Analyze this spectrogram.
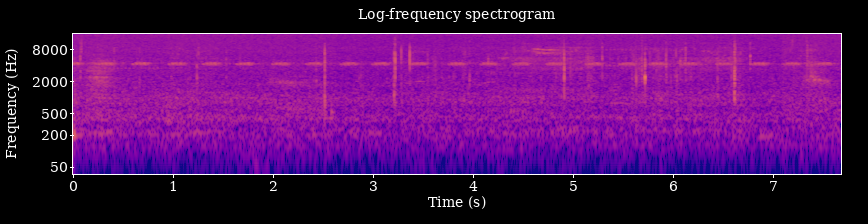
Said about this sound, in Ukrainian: ця яскрава істота оса блисківка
